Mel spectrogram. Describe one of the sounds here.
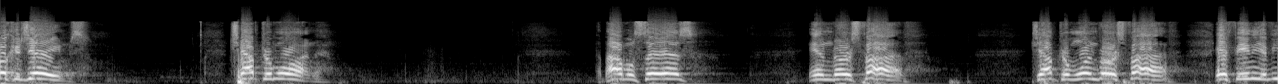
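A middle-aged man speaks slowly and deliberately through a microphone, with pauses between phrases.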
